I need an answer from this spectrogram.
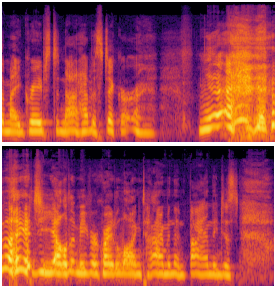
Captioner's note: laughs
